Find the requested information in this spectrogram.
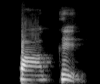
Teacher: பாக்கு என்ற சொல்லில் வரும் வல்லின உகரம் கு இறுதியில் வருவதால் அரை மாத்திரை பெறும். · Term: குற்றியலுகரம்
